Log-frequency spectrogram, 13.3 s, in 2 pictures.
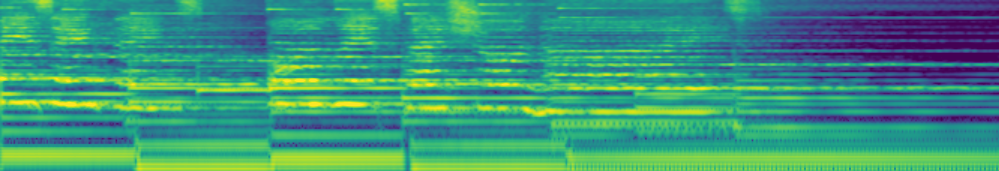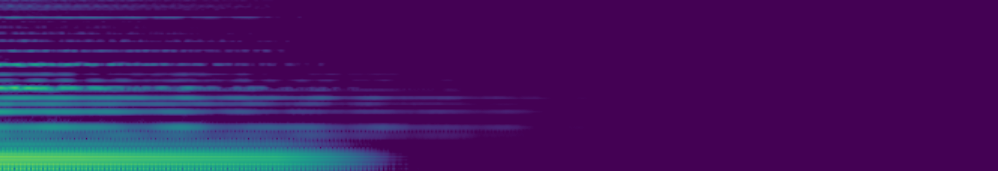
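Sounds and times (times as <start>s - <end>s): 
choir singing: 0.0s - 6.4s.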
